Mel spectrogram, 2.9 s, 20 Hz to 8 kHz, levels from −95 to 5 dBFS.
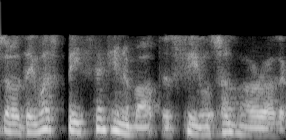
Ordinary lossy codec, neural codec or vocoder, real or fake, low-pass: AAC, 16 kbps; codec, 16 kHz, 1.1 kbps, Voila-Tokenizer; fake; 7.2 kHz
